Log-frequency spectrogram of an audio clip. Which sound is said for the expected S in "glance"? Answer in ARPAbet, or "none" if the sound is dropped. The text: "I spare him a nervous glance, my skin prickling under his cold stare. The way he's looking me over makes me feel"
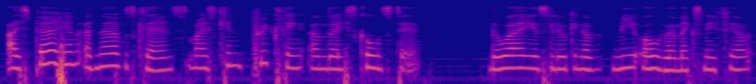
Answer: S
